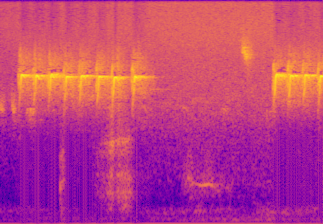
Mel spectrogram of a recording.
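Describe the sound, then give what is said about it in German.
Shrill, high-pitched alarm chirping in rapid repeated pulses, sounding in one long burst, falling quiet for a moment, then starting again, with faint low background noise underneath and no one talking. “Ich werde versuchen, diesem Alarm noch ein bisschen auf den Grund zu gehen.”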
